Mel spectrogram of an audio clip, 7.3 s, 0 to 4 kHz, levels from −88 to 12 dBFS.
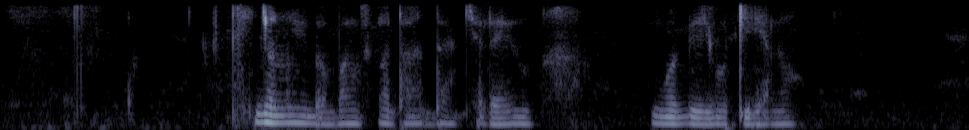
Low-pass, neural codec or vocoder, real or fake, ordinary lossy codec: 3.6 kHz; codec, 24 kHz, 0.9 kbps, WavTokenizer, medium speech release version 2; fake; none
